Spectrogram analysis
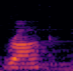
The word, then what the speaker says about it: RoC: compared to the rock I believe it's pronounced rocks ROC retinol eye cream and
